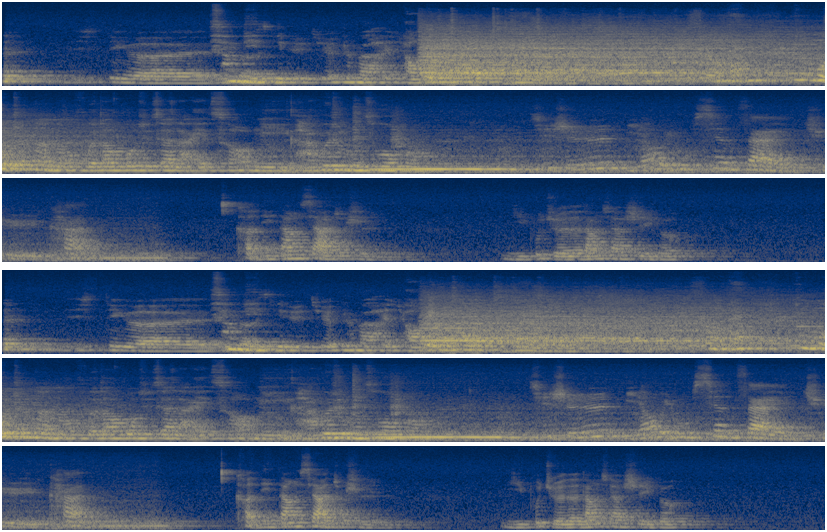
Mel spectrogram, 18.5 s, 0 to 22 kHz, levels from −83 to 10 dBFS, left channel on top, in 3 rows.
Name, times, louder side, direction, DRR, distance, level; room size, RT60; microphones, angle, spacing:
voice 1, 0.0-2.5 2.8-4.5 10.1-13.0 14.1-15.3 16.1-17.4, right 2 dB, 60° right, 0 dB, 0.7 m, -26 dB
voice 2, 1.6-2.0 2.5-3.9 5.2-9.4, equal, 25° left, -1 dB, 0.5 m, -20 dB
sound 1, 3.1-7.2, left 2 dB, 75° left, 0.6 m, -21 dB
sound 2, 8.1-13.5, equal, 30° right, 0.8 m, -23 dB
2.9 x 2.8 x 2.6 m, 0.92 s
head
